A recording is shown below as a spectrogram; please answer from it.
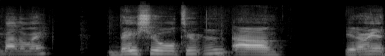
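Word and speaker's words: Bhayshul Tuten: good uh Basu toon I learned how to pronounce his name by the way bashu toon um you know he had 266 yards rushing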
